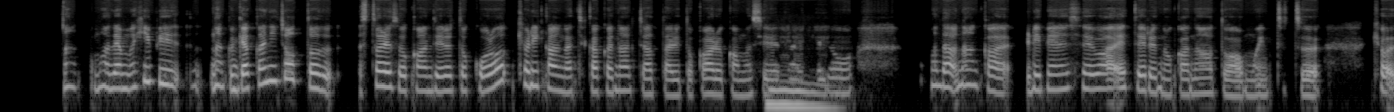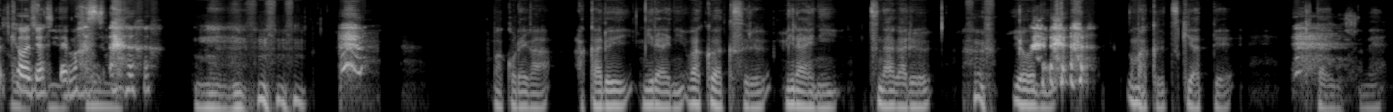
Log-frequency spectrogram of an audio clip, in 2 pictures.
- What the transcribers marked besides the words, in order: laughing while speaking: "享受してます"; chuckle; laughing while speaking: "うーん"; chuckle; chuckle; laugh
- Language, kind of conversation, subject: Japanese, unstructured, 最近、科学について知って驚いたことはありますか？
